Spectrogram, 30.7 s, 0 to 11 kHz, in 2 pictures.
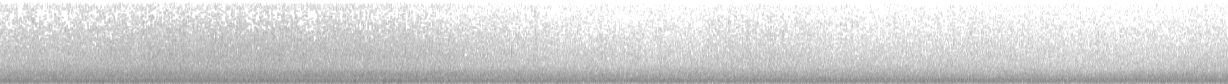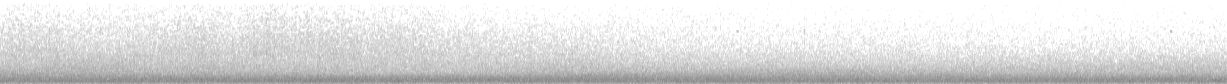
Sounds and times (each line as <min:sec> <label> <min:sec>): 0:00.0 rustling of the leaves of a young oak 0:30.6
